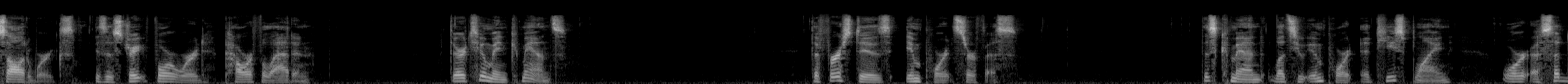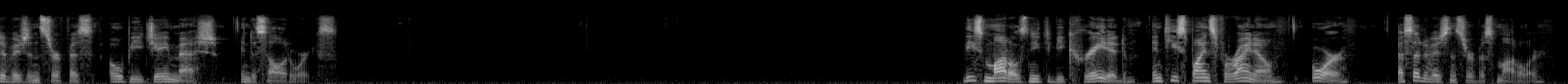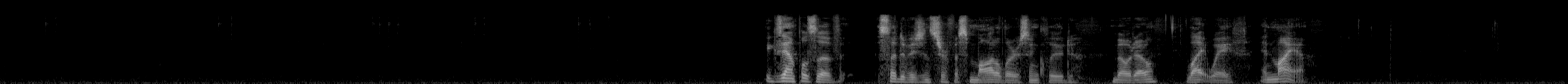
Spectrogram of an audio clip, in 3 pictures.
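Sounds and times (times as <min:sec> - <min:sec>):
computer mouse clicks: 0:11.6 - 0:12.0, 0:19.6 - 0:19.9, 0:21.4 - 0:22.9, 0:31.8 - 0:32.0, 0:32.6 - 0:36.3, 0:37.1 - 0:37.6, 0:44.7 - 0:45.4.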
